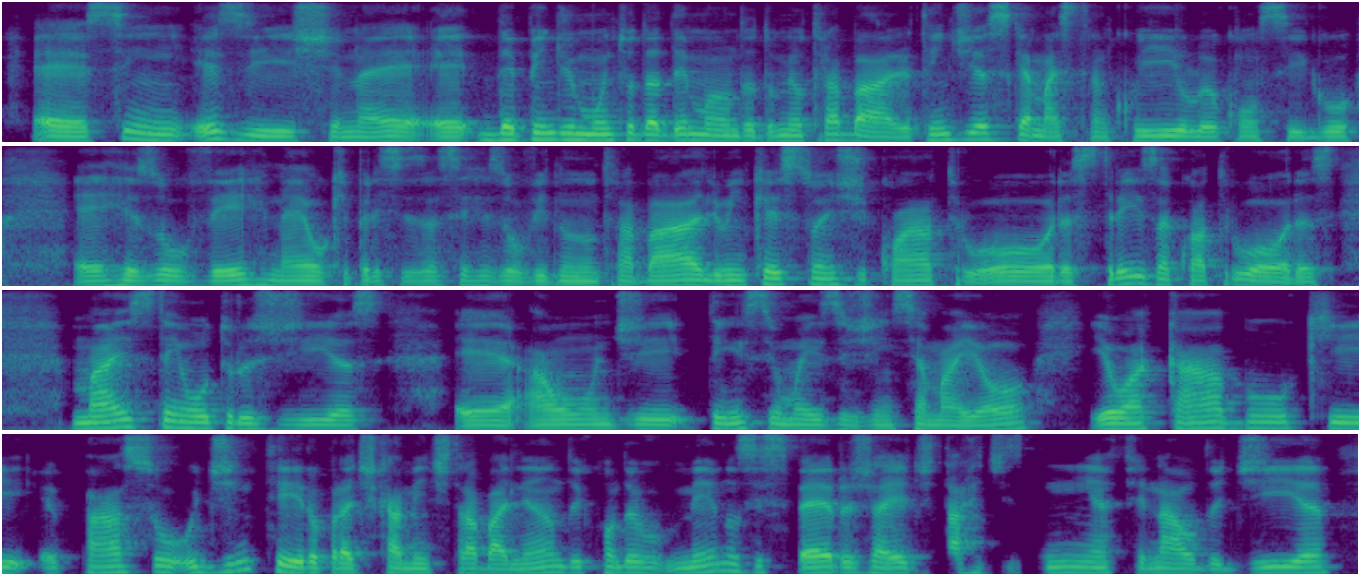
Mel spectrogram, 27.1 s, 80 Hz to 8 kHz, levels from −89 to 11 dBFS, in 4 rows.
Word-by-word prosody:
É, 105 -1 +4
sim. 120 +4 -1
Existe, 110 -8 0
né, 100 +1 +1 0.2
eh, - - -8
depende 135 +2 +3
muito 125 +1 +3
da 125 -2 +5
demanda 115 -2 +1
do 105 - -5
meu 115 -1 +1
trabalho. 105 -6 +2
Tem 125 0 -1
dias 140 +1 +1
que - - +1
é - - +4
mais 100 -2 -1
tranquilo, 110 +1 0
eu 100 - +1
consigo, 100 -1 -4 0.4
eh, 100 - +1
resolver, 105 +1 0
né, 100 0 0
o 100 - +1
que - - -9
precisa 95 -1 -4
ser 100 +2 -5
resolvido 100 0 -3
no 95 0 0
trabalho 105 +2 +2
em 105 - +1
questões 125 0 0
de 110 -2 -6
4 105 -3 -2
horas 95 +1 +2
3 130 +2 0
a 115 - +1
4 110 +1 -3
horas, 90 -2 +1 0.4
mas 130 +6 +3
tem 145 -3 +2
outros 125 -3 0
dias, 100 -1 -3 0.4
eh, 95 +1 +2
aonde 105 +1 -1
tem, 115 0 0
sim, 120 -1 -4
uma 105 -1 0
exigência 100 +1 -3
maior. 95 +5 0 0.3
Eu 115 +2 +4
acabo 125 +2 0
que 120 -2 -1
eu 110 - -4
passo 125 +1 0
o - - 0
dia 135 +8 -4
inteiro 120 -11 +3
praticamente 105 -1 +1
trabalhando 105 +3 0
e, 115 - -5
quando 120 0 -2
eu 110 -2 -2
menos 140 +6 -2
espero, 120 -2 +3
já 110 0 +1
é 110 - +2
de 110 0 -11
tardezinha, 110 +2 -4
final 105 -2 -1
do 100 -1 -6
dia. 115 +4 0
110 Hz, 160 wpm, -22 LUFS, 100-120 Hz, 0.4 s, da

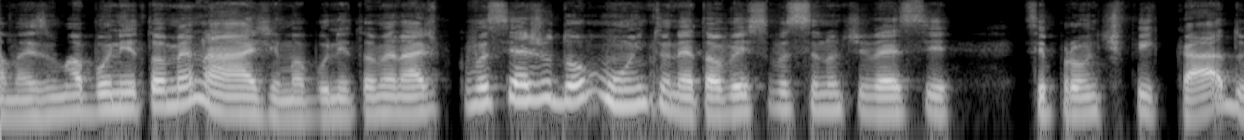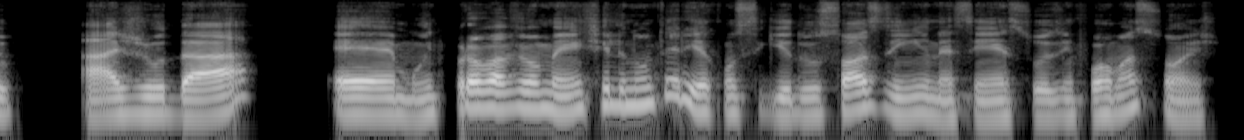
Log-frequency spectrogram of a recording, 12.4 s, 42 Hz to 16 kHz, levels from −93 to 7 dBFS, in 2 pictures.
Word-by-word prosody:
Ah, - - -2
mais 120 +1 -3
uma 140 +2 0
bonita 160 +4 +2
homenagem, 150 - +4
uma 115 0 -2
bonita 120 +3 -3
homenagem, 135 +2 +2
porque 185 - -14
você 205 +4 +3
ajudou 225 0 +4
muito, 200 - +1
né, 130 -2 +3
talvez 135 +2 +3
se 165 - -11
você 155 -1 -4
não 150 - -2
tivesse 135 -1 0 0.3
se 135 - -3
prontificado 135 0 -1 0.3
a - - -1
ajudar, 130 -1 +2 0.4
eh, 130 0 +4
muito 125 +2 -8
provavelmente 165 -1 +1
ele 180 -1 -4
não 190 +2 -2
teria 220 - -2
conseguido 130 -2 -8
sozinho, 135 -1 -2
né, 115 -2 -6
sem 115 0 -8
as 115 - -8
suas 115 0 -8
informações. 120 -2 -7
135 Hz, 170 wpm, -22 LUFS, 125-160 Hz, 0.4 s, homenagem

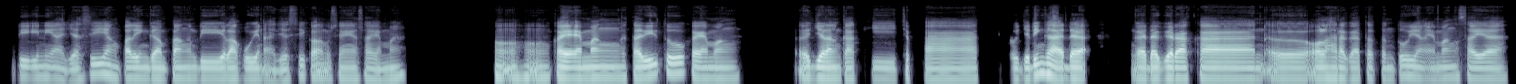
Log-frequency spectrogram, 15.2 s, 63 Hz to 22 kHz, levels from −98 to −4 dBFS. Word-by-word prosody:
di 110 -1 -4
ini 110 -1 -4
aja 95 -1 -4
sih 130 +7 -3
yang 120 -5 -2
paling 105 0 0
gampang 100 +1 -1
dilakuin 100 0 0
aja 85 +1 -5
sih 90 +6 -8
kalau 110 - -2
misalnya 100 +1 -6
saya 95 -2 -4
mah. 100 +5 -7 0.9
Heeh 105 - -2
heeh, 105 -1 -3
kayak 105 -2 +7
emang 105 +1 +1 0.2
tadi 110 +4 +3
itu 140 0 +2
kayak 105 -2 +3
emang, 100 0 -2 0.7
eee, 100 - +1
jalan 105 -1 +4
kaki 100 -1 -4
cepat, 95 +1 -2 0.2
eee, 95 -1 -5
jadi 100 +4 +2
nggak 135 -6 +6
ada 105 +1 +5 0.5
nggak 105 - 0
ada 100 0 +4
gerakan, 100 -1 +4 0.2
eee, 100 0 0
olahraga 105 -1 +1
tertentu 100 +2 -6
yang 100 -3 -4
emang 105 +2 -6
saya, 100 -1 0
100 Hz, 155 wpm, -24 LUFS, 100-105 Hz, 0.9 s, kayak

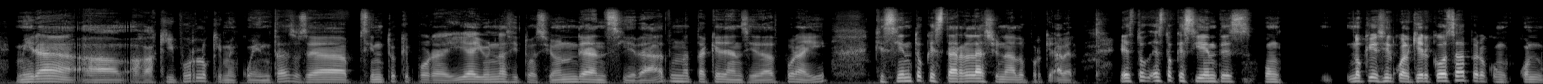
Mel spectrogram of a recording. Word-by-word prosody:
Mira, 125 -1 +1
am, 105 -1 -3 0.2
aquí, 105 +2 -6
por 135 +8 -11
lo 155 -2 -6
que 110 - -11
me 100 -2 -11
cuentas, 100 +8 -9
o 120 - -9
sea, 110 -1 0
siento 115 +3 -4
que - - -11
por 105 -1 -10
ahí 100 +4 -4
hay 120 -1 +2
una 120 +2 -4
situación 110 +1 -5
de 120 -1 +2
ansiedad, 95 - 0
un 140 -1 -8
ataque 125 -2 -6
de 115 - -1
ansiedad 100 0 -4
por 130 - -7
ahí. 110 +6 -4 0.4
Que - - -7
siento 160 +4 +6
que 165 - -2
está 140 -2 +8
relacionado, 125 -6 +1
porque, - - -13
a - - -3
ver, - - -9 0.4
esto 165 +3 -1
esto 175 -2 0
que 170 - -1
sientes 145 -4 +5
con 120 -3 -4 0.6
no 145 +3 +1
quiero 165 -1 +4
decir 155 +1 +2
cualquier 150 +2 +4
cosa, 165 +4 +4
pero 140 - -3
con 115 -1 -11
con 115 -3 -8
115 Hz, 180 wpm, -24 LUFS, 105-140 Hz, 0.6 s, está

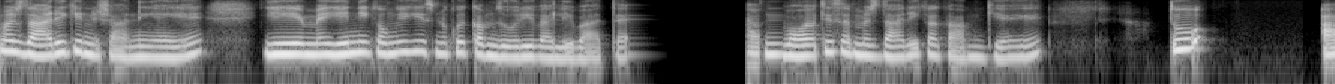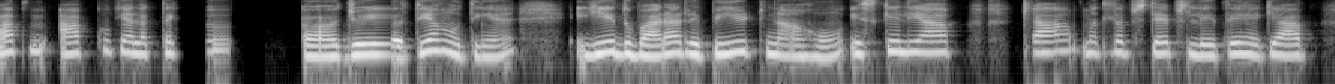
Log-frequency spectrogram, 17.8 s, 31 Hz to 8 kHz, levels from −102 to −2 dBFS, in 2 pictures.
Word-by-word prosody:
समझदारी 240 -4 +4
की 270 0 +1
निशानी 190 -4 -1
है 180 0 -1
ये। 220 +8 -2 0.4
ये 230 0 +6
मैं 225 0 +4
ये 225 +1 +5
नहीं 250 0 +2
कहूँगी 245 +1 0
कि 270 - -1
इसमें 245 -3 -3
कोई 250 +1 0
कमज़ोरी 190 -2 0
वाली 175 -2 -3
बात 85 - -8
है। 175 - -7 0.8
आपने 225 -1 -1
बहुत 205 +2 +2
ही 260 - +1
समझदारी 210 -5 -1
का 215 0 -4
काम 190 0 -5
किया 175 -1 -6
है 185 - -6
ये। 215 +7 -5 0.8
तो 300 +1 +6 0.9
आप 265 +2 +2
म 275 - -2 0.2
आपको 245 +3 -7
क्या 260 -1 -1
लगता 235 +1 -2
है - - -5
कि 225 -9 -11
अ 145 - -7 0.5
अ, 195 -1 +4
जो 205 +2 +3
ये 220 0 +5
गलतियाँ 240 +10 +4
होती 210 -7 -1
हैं, 205 +8 -4 0.4
ये 235 +5 +4
दोबारा 220 -1 +4
रिपीट 240 +3 +1
ना 220 -3 +1 0.2
हो 190 +5 -3
इसके 235 +3 +1
लिए 260 0 +1
आप 255 0 -1 0.5
क्या 250 0 +2 0.3
मतलब 245 +1 -5
स्टेप्स 240 -1 -2
लेते 210 +2 0
हैं 215 -3 -2
कि 230 - -2
आप 210 0 -5
225 Hz, 190 wpm, -21 LUFS, 200-250 Hz, 0.9 s, ये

